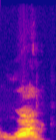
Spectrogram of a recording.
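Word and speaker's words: walk: वाक। लेकिन ये एल हमारा साइलेंट है।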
